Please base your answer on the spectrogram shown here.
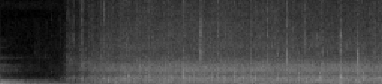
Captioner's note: room applauds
